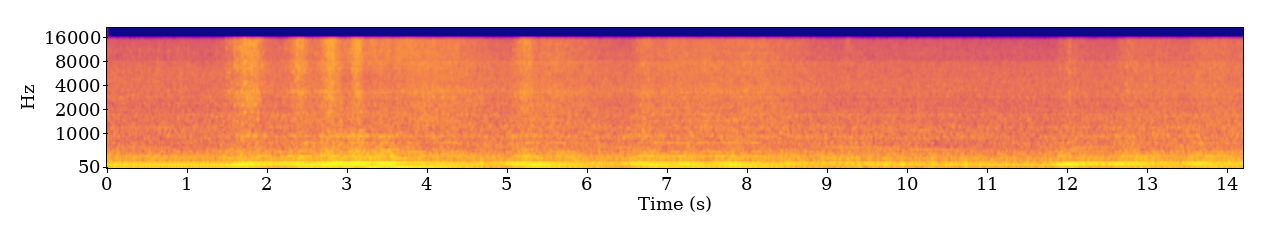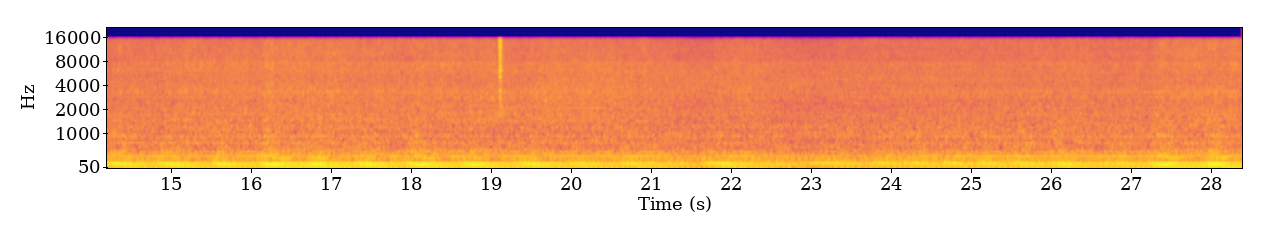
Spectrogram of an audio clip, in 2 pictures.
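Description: Pony car's engine revved repeatedly while parked: the pitch climbs and drops back to idle again and again, with a few longer pulls and many quick throttle blips, heard from inside the car's cabin.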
